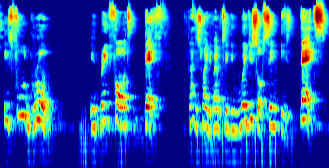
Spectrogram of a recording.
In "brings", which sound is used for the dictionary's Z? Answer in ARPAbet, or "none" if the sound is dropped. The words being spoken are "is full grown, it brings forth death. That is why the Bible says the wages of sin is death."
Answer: none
